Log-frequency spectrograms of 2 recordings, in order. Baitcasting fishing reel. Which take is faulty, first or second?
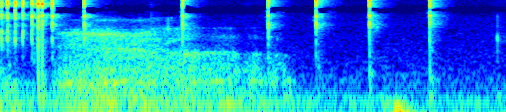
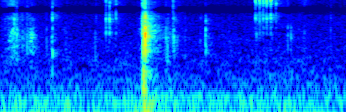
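second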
